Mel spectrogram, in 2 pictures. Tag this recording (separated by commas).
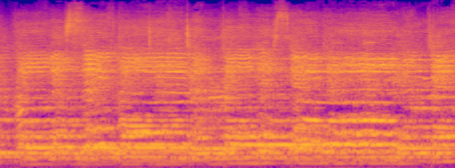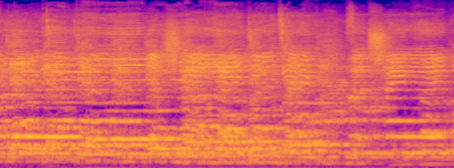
A capella, Singing, Music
